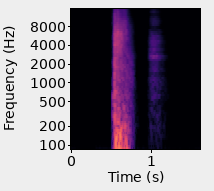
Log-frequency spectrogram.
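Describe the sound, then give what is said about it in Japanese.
A blow lands on a body with a sharp, loud thwack, followed a moment later by a softer, briefer second sound. “結構軽く打ったつもりですけど、やっぱりさっきのよりも痛かったですか？”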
